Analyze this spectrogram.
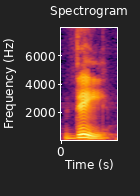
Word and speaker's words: the: banana and the bananas there is a difference in pronunciation though when the comes before a vowel sound we say thee the apples so the before vowel sounds and the before consonant sounds let's look at the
